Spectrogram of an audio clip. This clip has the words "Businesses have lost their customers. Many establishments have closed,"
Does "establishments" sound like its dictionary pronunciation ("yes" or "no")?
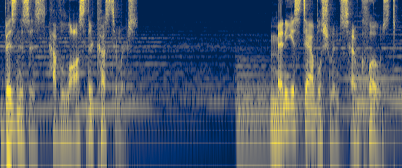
yes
